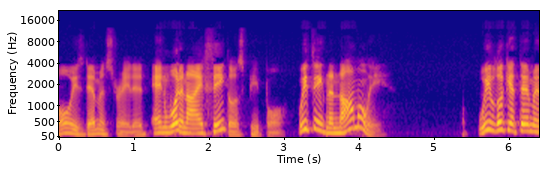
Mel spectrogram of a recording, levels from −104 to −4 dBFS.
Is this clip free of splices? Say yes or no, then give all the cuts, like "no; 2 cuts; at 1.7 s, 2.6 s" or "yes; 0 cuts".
no; 5 cuts; at 1.2 s, 1.6 s, 2.2 s, 3.1 s, 3.6 s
